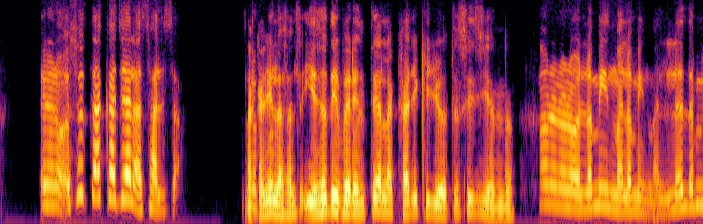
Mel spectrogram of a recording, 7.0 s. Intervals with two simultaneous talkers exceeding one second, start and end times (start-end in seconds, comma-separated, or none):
none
